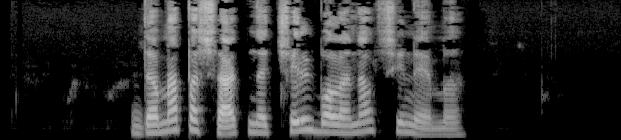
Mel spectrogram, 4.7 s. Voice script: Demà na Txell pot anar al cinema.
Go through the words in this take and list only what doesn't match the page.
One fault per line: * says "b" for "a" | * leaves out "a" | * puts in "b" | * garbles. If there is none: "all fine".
* puts in "passat"
* says "vol" for "pot"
